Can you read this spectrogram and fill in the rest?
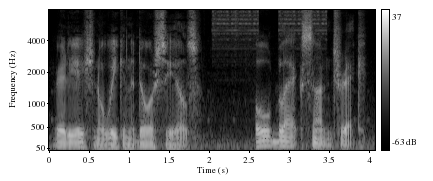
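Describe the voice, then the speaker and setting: Very deep-voiced, easygoing prison thug. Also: male voice, lively intonation, a little slow, creaky, breathy edge, exaggerated voice. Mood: matter-of-fact. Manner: clipped casual phrasing, deferential to the boss. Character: rough, easygoing male prison gang thug, cheerfully menacing.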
